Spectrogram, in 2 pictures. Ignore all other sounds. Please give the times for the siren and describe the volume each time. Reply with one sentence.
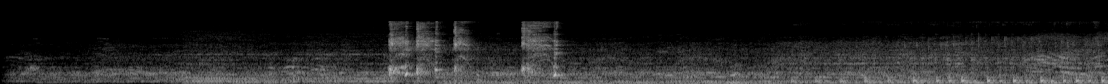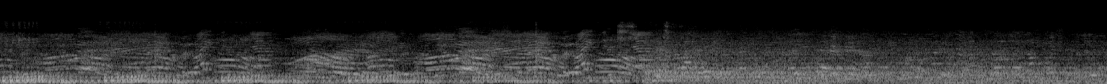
You can't hear the siren here.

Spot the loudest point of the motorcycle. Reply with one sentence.
The volume of the motorcycle peaks at 11 seconds.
